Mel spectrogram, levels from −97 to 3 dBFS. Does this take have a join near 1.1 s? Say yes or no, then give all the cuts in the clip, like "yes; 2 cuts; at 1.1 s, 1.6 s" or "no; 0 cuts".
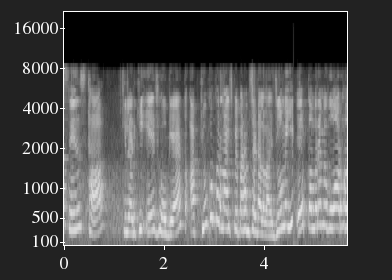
no; 1 cut; at 4.6 s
